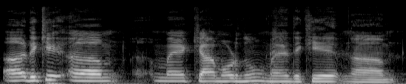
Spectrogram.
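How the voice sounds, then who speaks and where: An older man recounting things as an interview guest, with hesitant, deliberate phrasing and emphatic points. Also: fairly high pitch, a little mellow, clear, resonant tone. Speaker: interview guest, professor and former radio drama producer. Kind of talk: conversational interview, reflective recounting.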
